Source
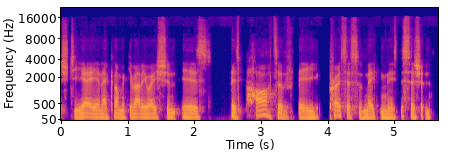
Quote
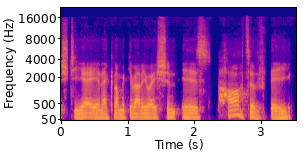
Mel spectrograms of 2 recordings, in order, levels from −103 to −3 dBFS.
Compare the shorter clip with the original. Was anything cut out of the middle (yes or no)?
yes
